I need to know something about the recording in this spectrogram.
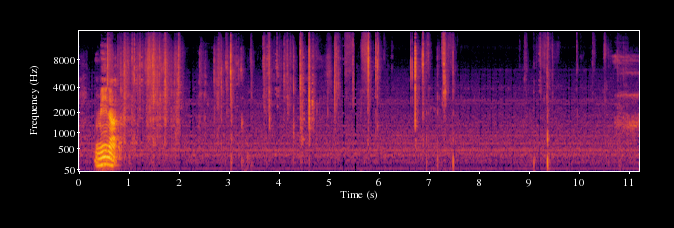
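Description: Trading cards rustle and tap as hands shuffle them.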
